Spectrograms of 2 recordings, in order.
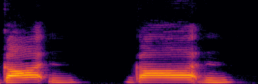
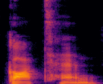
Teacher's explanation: we don't make that T sound extremely clear as opposed to maybe other regions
